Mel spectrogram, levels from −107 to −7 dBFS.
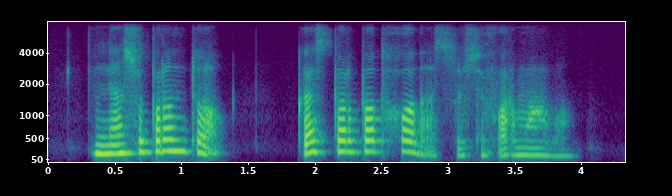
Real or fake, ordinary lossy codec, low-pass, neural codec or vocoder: fake; Opus, 24 kbps; 7.2 kHz; autoencoder, 48 kHz, 32 numbers a frame, DAC-VAE, trained on Japanese speech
